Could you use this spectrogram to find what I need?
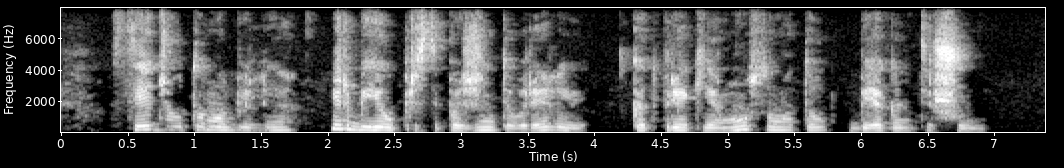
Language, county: Lithuanian, Vilnius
